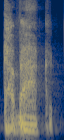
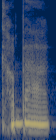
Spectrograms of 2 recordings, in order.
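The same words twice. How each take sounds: First: It is said in a firm, commanding tone. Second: It is said in a soft, tender tone. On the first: The wandering mind is ordered back. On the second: The wandering mind is coaxed back kindly.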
